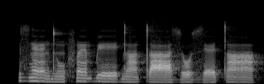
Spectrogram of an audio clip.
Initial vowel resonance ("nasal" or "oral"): nasal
